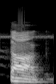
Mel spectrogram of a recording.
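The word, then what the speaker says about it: talk: Silent होगा। तो यहां पे एग्जांपल दिया है। यहां दिया है टाक।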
